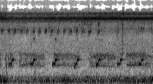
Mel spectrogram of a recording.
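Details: White-breasted waterhen giving short hooked notes about twice per second, while a thin, high, rapidly pulsing series runs steadily in the background over low rumble.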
